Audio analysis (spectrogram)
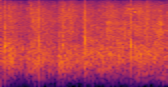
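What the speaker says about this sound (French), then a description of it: "On peut les applaudir bien fort." A television game show studio audience bursts into loud applause, a dense burst of clapping filling the whole short moment.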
